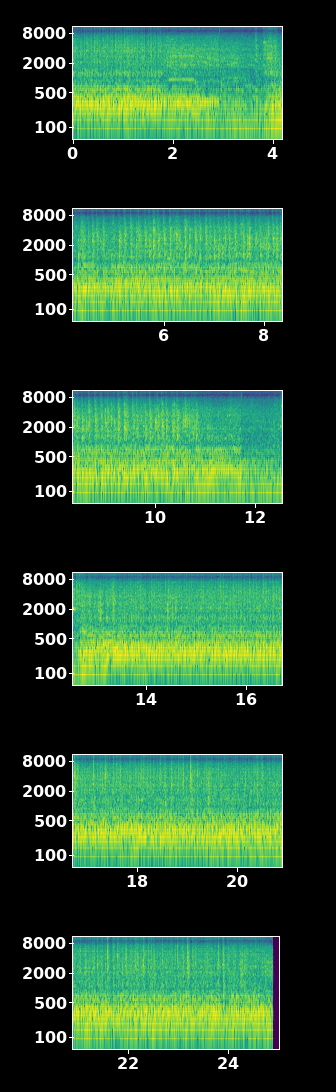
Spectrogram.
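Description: Two truck engines rev loudly and roar close by.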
